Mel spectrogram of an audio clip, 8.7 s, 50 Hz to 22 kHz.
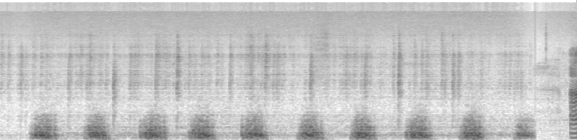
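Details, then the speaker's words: Ventricular septal defect, a congenital cardiac defect, recorded at the left fourth intercostal space beside the sternum from a vinyl heart-sounds record: regular cycles about 75 per minute, heart sounds drowned in a loud rough systolic murmur. "Interventricular septal defect recorded in the fourth intercostal space on the left side of the sternum. The heart sounds are drowned in a rough systolic murmur."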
